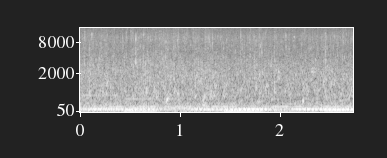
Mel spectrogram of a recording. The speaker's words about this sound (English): take a moment to give thanks to the waterfall for its assistance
